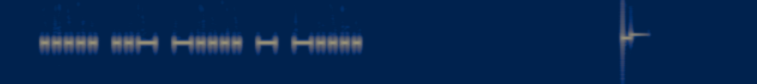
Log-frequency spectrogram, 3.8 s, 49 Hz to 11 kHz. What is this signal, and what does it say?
Morse code, heard as a keyed tone, about 40 wpm, 700 Hz. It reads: 5U6T6
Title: Five Challenging Letter-Number Combinations 40wpm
